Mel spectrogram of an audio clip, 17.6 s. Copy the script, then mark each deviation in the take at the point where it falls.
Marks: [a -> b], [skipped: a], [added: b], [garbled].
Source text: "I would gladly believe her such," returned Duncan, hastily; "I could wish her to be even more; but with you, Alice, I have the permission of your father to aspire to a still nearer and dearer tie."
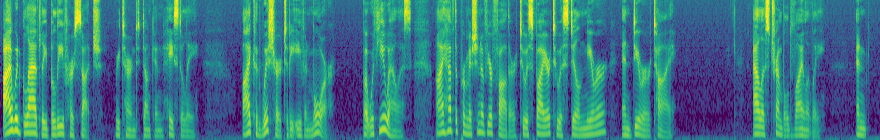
"I would gladly believe her such," returned Duncan, hastily; "I could wish her to be even more; but with you, Alice, I have the permission of your father to aspire to a still nearer and dearer tie." [added: Alice trembled violently and]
